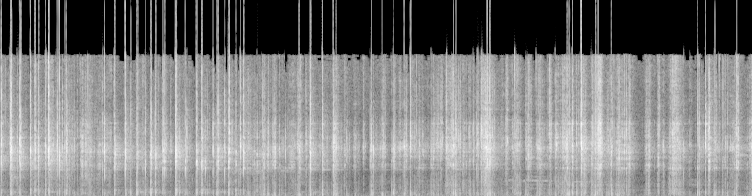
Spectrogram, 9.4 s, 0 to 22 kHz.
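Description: A hollow gold glitter-coated Christmas ball ornament, about 8 cm with a gold cap and apparently plastic, is held close to the mic and scratched and tapped across its glittered surface with long acrylic nails. The result is a dense, steady stream of crisp, rattly clicks and scratchy crackles with bright edges and a light low thump. Each tap dies away almost instantly.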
